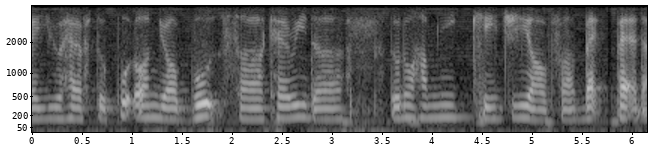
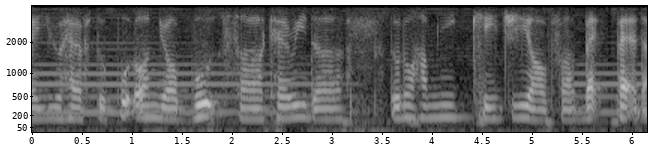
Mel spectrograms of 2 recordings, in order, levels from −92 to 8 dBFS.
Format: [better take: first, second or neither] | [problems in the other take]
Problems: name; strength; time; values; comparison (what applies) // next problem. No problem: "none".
first | background sound (Wind instrument, woodwind instrument); 14 dB below the speech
